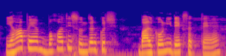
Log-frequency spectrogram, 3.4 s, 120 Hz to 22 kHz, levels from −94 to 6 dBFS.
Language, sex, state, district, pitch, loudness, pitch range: Hindi, male, Jharkhand, Ranchi, 180 Hz, -19 LUFS, 160-220 Hz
